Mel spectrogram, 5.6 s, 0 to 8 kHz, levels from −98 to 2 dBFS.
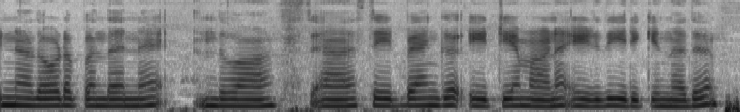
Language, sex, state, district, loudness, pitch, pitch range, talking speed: Malayalam, female, Kerala, Kollam, -14 LUFS, 180 Hz, 175-190 Hz, 120 wpm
